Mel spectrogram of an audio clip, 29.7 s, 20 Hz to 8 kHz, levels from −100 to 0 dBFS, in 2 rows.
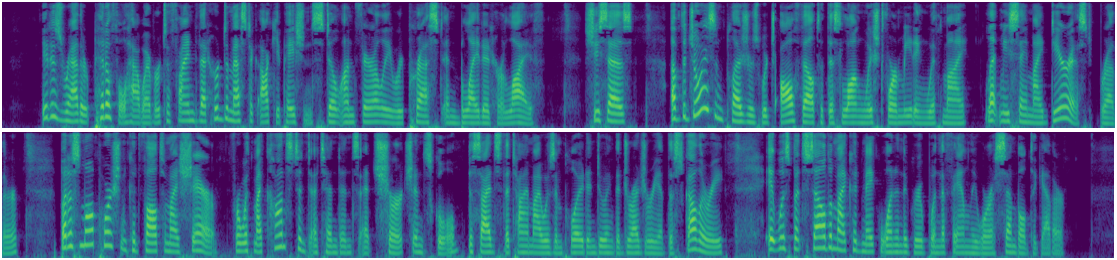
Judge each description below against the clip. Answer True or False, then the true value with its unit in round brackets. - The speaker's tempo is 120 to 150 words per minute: False (180 wpm)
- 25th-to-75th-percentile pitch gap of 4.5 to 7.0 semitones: True (4.9 semitones)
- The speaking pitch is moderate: True (160 Hz)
